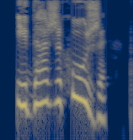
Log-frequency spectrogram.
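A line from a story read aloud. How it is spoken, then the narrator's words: Moaning. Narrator (Russian): простонала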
